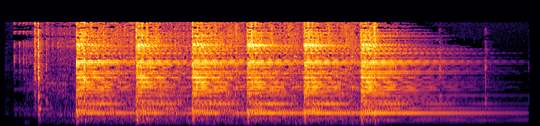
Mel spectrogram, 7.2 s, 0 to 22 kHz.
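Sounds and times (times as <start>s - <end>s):
eight day clock chiming slowly: 0.2s - 7.1s.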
